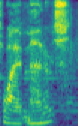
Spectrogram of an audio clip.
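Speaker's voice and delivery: ordinary talk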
